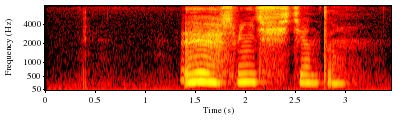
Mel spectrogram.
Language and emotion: Russian, sad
